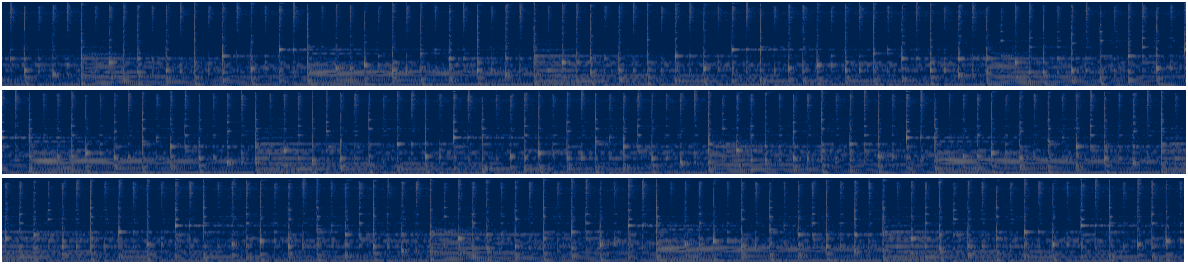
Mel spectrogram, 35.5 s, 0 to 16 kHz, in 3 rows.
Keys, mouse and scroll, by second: 0.0-0.5 typing, 1.7 r, 2.5 =, 2.9 a, 7.0-11.3 typing, 12.5-13.2 typing, 15.1-16.9 typing, 23.0 click, 28.3 click.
